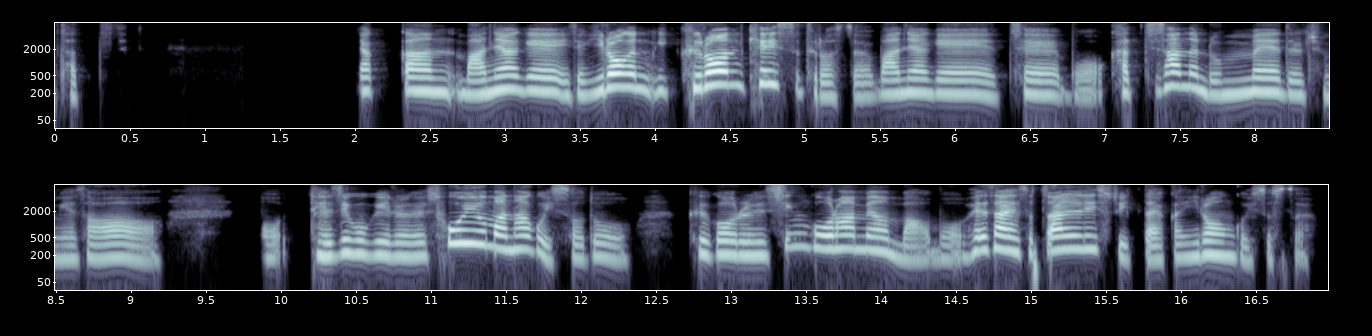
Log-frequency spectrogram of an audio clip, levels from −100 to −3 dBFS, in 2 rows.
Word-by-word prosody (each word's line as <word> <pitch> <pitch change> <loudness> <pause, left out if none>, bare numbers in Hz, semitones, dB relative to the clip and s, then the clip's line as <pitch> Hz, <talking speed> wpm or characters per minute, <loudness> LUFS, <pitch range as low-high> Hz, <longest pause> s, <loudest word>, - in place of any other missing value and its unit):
자체 - - -14 1.8
약간 230 -1 +1
만약에 225 +3 +2
이제 180 0 -8
이런 255 +2 +5
이 225 - -8
그런 310 +4 +8
케이스 325 -7 0
들었어요. 170 -2 -10
만약에 195 -2 -2
제 190 -2 -4
뭐 80 0 -12
같이 210 +1 -6
사는 280 -2 +2
룸메들 200 +1 -3
중에서 170 0 -6 0.7
어 85 -1 -11 0.2
돼지고기를 195 -2 -4
소유만 350 - +3
하고 275 -4 0
있어도 170 0 -10 0.4
그거를 205 -2 -3
신고를 285 - -1
하면 260 -7 -1
막 165 - -7
뭐 180 +2 -12
회사에서 260 -1 +4
짤릴 275 +1 +2
수 250 - -10
있다 165 - -6
약간 180 +3 -9
이런 200 0 -2
거 155 - -13
있었어요. 150 - -11
210 Hz, 275 characters per minute, -22 LUFS, 185-260 Hz, 1.8 s, 그런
